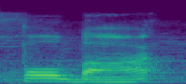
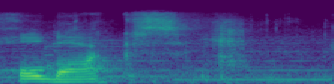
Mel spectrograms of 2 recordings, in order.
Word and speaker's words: Holbox: Yeah, just kind of warm up for a second, but I took a trip to a beautiful island called Holbox, but it's spelled Holbox.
